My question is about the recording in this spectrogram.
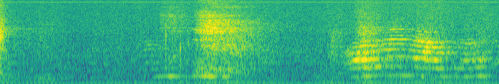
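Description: Near silence: room tone, with two faint, distant pitched cries, one about a second in and one near the end.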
